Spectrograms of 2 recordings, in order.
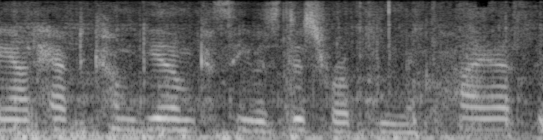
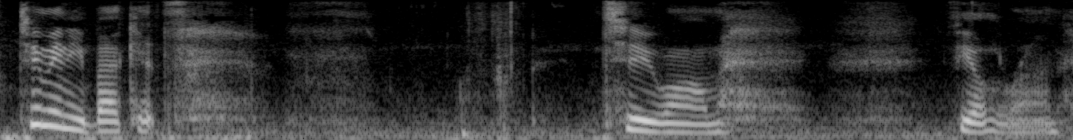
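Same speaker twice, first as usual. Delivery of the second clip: winded, lower pitch and quieter; 3 semitones lower, 4 dB quieter than usual. Carrying a heavy bucket up a steep hill, out of breath. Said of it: "Sorry, I'm out of breath".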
